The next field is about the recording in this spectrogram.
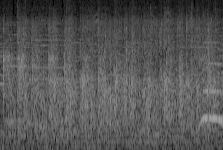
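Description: An audience applauds in welcome for an Irish dance company, with steady, dense clapping from many hands that stays even and lively throughout.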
